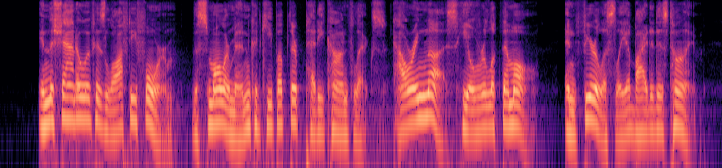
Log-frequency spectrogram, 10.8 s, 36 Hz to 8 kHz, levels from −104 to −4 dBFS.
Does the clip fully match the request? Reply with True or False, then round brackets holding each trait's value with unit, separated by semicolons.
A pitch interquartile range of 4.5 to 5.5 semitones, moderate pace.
True (4.9 semitones; 150 wpm)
